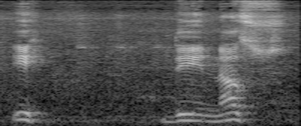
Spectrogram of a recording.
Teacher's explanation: ইহদিনাস সিরাতাল মুস্তাকিম এই আয়াতটার ভিতরে আমরা বেশি ভুল করি ইহ হা কণ্ঠনালীর শুরু থেকে কোন চাপ নাই ইহ দি নাস এই নাম মিলবে সদের সাথে সিন হবে না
